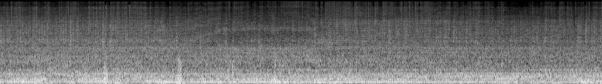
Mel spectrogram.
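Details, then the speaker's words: 1968 Johnson/Evinrude 9.5 HP outboard, restored, on the water pushing a 14-foot Feathercraft about 17 mph: steady, even drone at constant speed, no misses or knocks; running healthy. "Alright, I got the JohnnyRude out here on the water. She runs just fine. Pushes my 14-foot feathercraft about 17 miles an hour."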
